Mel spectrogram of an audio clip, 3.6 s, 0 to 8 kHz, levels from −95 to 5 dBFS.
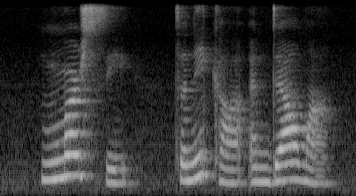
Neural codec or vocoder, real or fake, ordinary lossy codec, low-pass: none; real; none; 7.2 kHz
